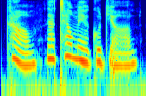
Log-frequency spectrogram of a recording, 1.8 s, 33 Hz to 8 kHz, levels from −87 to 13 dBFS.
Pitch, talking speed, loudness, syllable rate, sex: 235 Hz, 230 wpm, -15 LUFS, 4.5 syllables/s, female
